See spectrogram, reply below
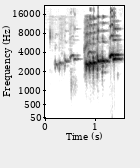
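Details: Female greater green leafbird, lure audio for training cage birds: short thin whistled notes, a brief pause, then a dense burst of bright chattering twitters ending in a sustained high whistled phrase.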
